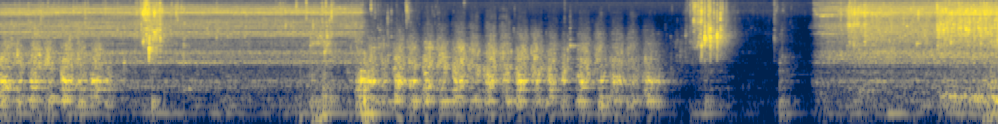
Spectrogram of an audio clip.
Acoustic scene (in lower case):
restroom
